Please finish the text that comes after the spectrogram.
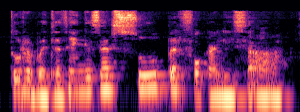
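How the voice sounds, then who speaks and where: A woman's voice: sits low, fast, creaky, warm tone. A Venezuelan woman presenting a live webinar on job interviews, explaining step by step and often checking in with "ok?", heard over a video call mic. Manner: explanatory, frequent "¿ok?" check-ins. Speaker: webinar presenter, recruitment trainer.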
